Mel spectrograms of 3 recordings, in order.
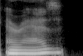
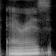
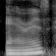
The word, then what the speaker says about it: Erez: They always say, you know, Americans say Erez, but it's Erez actually, Erez.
